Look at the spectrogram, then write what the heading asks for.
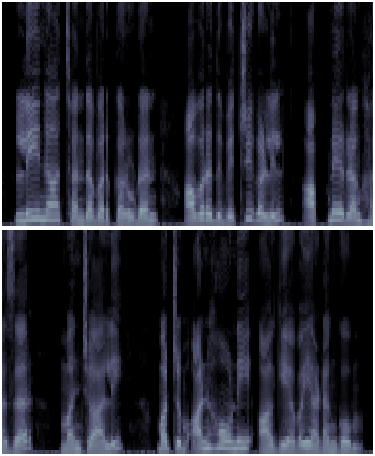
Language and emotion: Tamil, neutral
